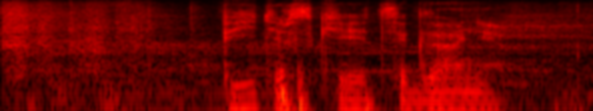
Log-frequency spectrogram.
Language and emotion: Russian, sad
